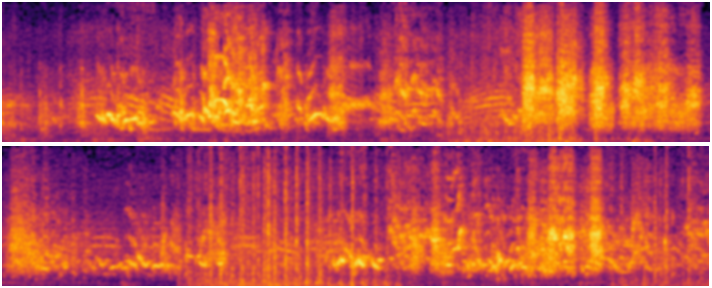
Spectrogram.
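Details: Breeding budgies give warbled chirps and squawks. Loud rustling bursts, like fluttering wings, break in twice.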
